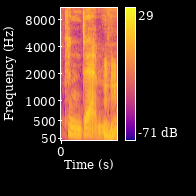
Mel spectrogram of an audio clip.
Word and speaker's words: condemn: spelling of condemn, right? Can you tell us the spelling? Yeah, C-O-N-D-E-M-N, but that last N is silent.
